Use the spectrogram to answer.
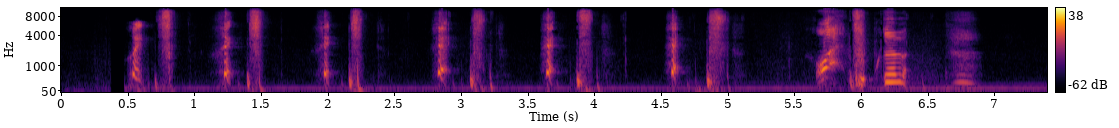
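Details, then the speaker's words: Rapid sneezing in a person who says such runs are their normal sneezes, averaging about six in a row: about a dozen short, sharp sneezes in pairs and clusters, with a faint steady hum in the background. "hi yes it's hard to believe but those are my normal sneezes no I have no idea why or how but it's completely normal"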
